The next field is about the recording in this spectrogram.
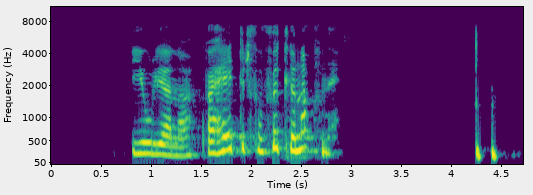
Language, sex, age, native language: Icelandic, female, 20-29, Icelandic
